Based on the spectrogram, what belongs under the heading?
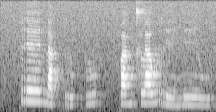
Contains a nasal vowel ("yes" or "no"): no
